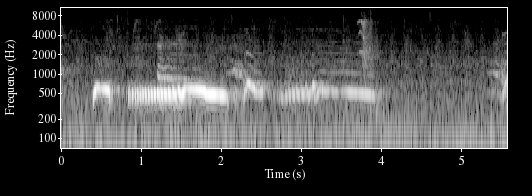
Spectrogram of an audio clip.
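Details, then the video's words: Khumra dove mother feeding her young: one drawn-out, low, quavering coo of about three and a half seconds, steady at first, then dipping and fading, with faint chirps near its end. "Khumra bird mother feeding her baby | khumra birds voice | dove birds sound"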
